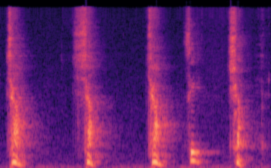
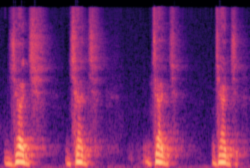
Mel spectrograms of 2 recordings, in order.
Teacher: in the pronunciation of the J and this cha the air flow is stopped and suddenly released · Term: affricates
